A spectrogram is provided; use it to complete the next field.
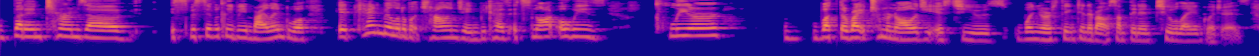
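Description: An ordinary speaking voice in a Canadian accent, at a moderate pace with ordinary pitch variation. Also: woman, fairly high pitch for a woman. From Toronto, Canada. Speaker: neuroscience PhD student and science communicator. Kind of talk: interview conversation.

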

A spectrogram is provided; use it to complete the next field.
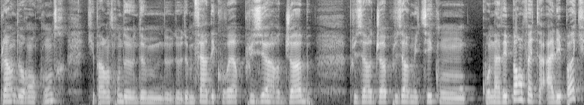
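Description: This woman speaks at a fairly slow pace with a very deep, low pitch and fairly even intonation. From France, Saint-Denis (Paris suburbs). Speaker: student and eloquence contest winner. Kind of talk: interview conversation.

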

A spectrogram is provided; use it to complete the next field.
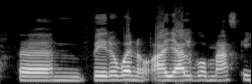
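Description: A woman speaks very slowly in a Flemish accent, at a medium pitch with monotone, flat intonation. The recording is very clean, with a silent background. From Belgium, Flemish-speaking. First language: Flemish (speaking Spanish). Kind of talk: interview.

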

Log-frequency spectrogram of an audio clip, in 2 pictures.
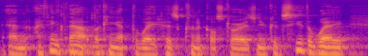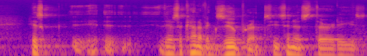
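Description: In a room with audible echo, a man talks fairly quickly at a fairly low pitch with ordinary pitch variation. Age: 60s. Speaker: psychoanalyst and author. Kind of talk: on-stage interview.

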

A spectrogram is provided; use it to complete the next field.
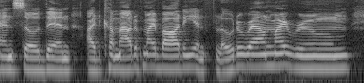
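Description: This woman's voice sits at a fairly low pitch. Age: 50s. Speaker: psychic healer and fair founder. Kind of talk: casual interview chat. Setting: home.

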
